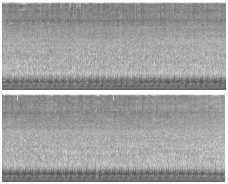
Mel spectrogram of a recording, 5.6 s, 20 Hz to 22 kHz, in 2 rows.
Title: 2007 CBR 600RR CS Racing Full Exhaust *header tick**Cam/timing chain rattle**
